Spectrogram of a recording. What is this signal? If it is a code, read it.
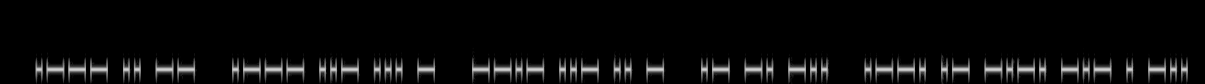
Morse code, heard as a keyed tone, about 21 wpm, 700 Hz. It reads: JIM JUST QUIT AND PACKED
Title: Pangram Challenge v2 - 22wpm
